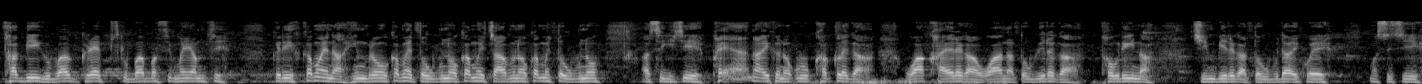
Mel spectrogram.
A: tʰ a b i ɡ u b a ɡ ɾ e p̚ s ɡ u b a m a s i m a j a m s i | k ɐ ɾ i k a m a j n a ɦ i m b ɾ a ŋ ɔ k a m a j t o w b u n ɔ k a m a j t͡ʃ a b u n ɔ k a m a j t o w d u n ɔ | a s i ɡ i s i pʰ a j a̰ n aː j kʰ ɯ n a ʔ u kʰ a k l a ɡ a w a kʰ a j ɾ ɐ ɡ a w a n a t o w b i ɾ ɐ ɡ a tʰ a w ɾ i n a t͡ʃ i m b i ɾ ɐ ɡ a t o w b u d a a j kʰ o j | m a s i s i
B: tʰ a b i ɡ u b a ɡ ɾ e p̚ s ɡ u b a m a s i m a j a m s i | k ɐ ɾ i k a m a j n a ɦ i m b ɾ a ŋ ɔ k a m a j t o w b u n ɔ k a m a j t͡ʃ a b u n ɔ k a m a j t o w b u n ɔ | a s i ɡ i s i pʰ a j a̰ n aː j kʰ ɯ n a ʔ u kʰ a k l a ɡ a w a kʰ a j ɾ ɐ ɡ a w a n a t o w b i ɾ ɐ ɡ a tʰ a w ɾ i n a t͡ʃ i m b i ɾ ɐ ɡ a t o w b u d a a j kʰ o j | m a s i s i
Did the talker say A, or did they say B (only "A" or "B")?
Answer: B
